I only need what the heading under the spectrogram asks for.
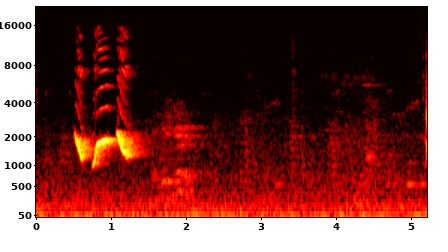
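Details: Laughingthrush delivering three loud slurred whistled notes in quick succession, then near silence with faint low chatter in the background.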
